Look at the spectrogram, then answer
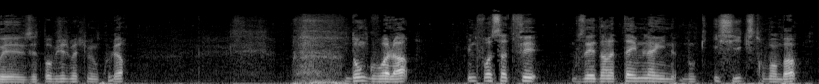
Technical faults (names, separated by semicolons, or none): none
